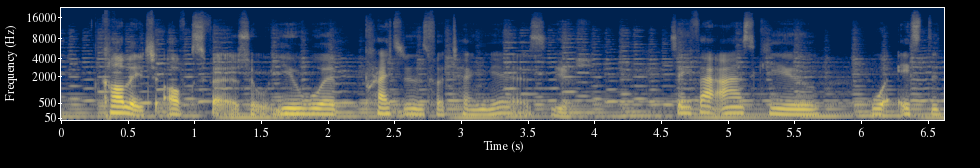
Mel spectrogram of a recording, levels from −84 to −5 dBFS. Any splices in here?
no; 0 cuts

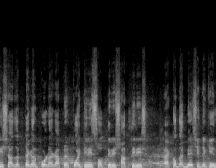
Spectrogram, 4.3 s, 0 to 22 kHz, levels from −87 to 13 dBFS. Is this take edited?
no; 0 cuts

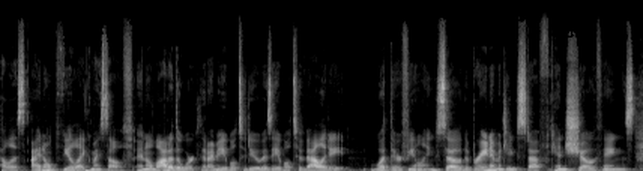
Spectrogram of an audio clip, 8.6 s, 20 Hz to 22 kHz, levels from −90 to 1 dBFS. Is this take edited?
no; 0 cuts

